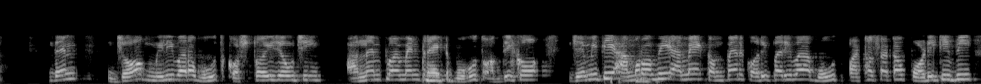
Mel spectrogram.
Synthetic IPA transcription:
d̪end͡ʒɔbmiɭibaɾɔbɔɦut̪kɔsʈɔɦojd͡ʒewt͡ʃʰi | ɔnemplɔjmeɳʈɾeʈbɔɦut̪ɔd̪ʱikɔd͡ʒemit̪iamɔɾɔbʱiamekɔmpeɾkɔɾipaɾibabɔɦut̪paʈʰɔsaʈɔpɔɽikibʱi

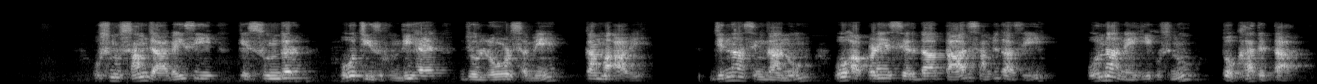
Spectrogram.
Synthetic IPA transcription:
ʊsnũːsəməd͡ʒaːɡəiːsiːkɪsʊnd̪əɾ | oːt͡ʃiːzɦʊnd̪iːɦɛːd͡ʒoːloːɽsəmẽː | kəma̰ːʋḛː | d͡ʒɪnãːsɪŋɡãːnũːoːʔaːpɳeːsɪɾd̪aːt̪aːlsəməd͡ʒd̪aːsiː | ʊnãːneːɦiːʔʊsnũː | t̪oːkʰaːd̪ɪt̪ːa̰ː

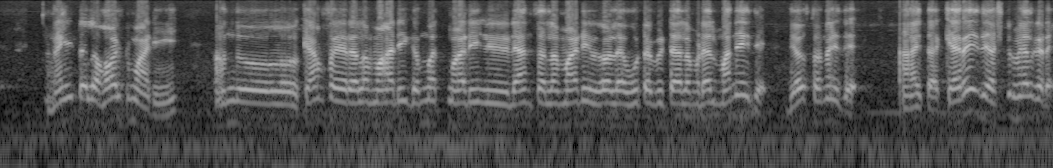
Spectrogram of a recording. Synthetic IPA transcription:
nɐjʈɐlːɐɦaːlʈmaːɽi | o̰nd̪ukaːmpʰɐjɐɾɛlːɐmaːɽiɡɐmːɐt̪̚maːɽiɖaːnsɐlːɐmaːɽiɡɐɭeuːʈɐbiʈːajlːɐmaːɽiɐlːmɐneid̪e | d̪eːʋɐst̪ʰɐnaid̪e | a̰ːjt̪ɐkɛɾeid̪eɐʂʈumeːlɡɐɽe

